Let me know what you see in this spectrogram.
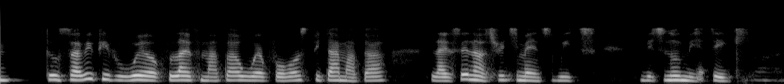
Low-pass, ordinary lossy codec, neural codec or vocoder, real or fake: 5.4 kHz; none; codec, 16 kHz in and 24 kHz out, 0.9 kbps, LongCat-Audio-Codec, four codebook decoder; fake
